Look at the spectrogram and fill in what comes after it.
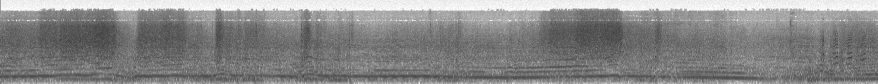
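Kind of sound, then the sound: vehicle, race car engine revving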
